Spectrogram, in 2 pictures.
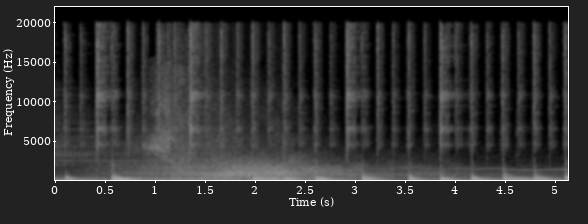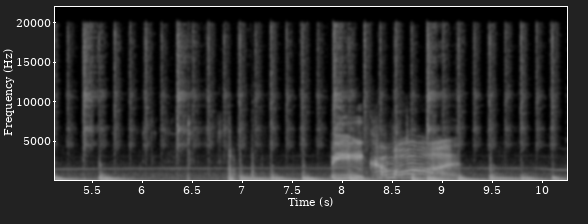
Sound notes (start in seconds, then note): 0.2 sinister music; 3.8 sirens blaring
